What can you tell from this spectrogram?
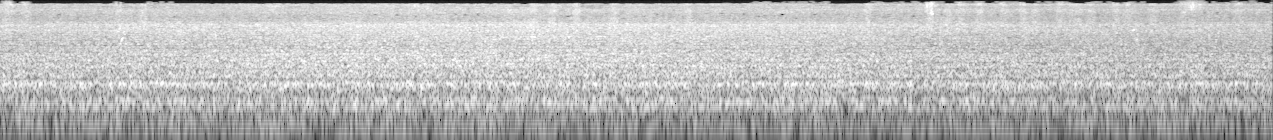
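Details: Continuous low whirring drone of many honey bees from a wild colony settled into their new hive, pollen coming in again and fondant fed; the hum stays even and thick throughout, without pauses.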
